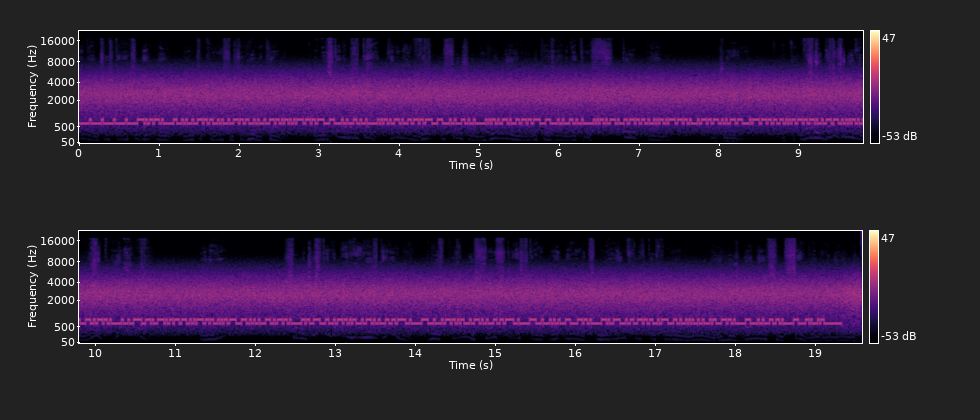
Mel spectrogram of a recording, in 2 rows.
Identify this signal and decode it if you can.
RTTY (50 baud, 170 Hz shift), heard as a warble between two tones, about 710 Hz centre, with radio static and speech in English. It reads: CQ CQ CQ DE OM0SAU OM0SAU OM0SAU PSE K NAME IS HANS, QTH NELSON, LOC BA85OK BA85OK. HOW COPY? M8MGB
